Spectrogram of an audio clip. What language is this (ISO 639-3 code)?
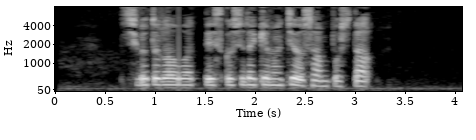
jpn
